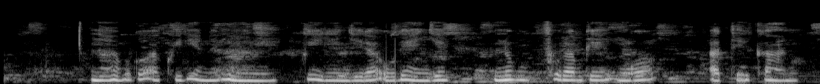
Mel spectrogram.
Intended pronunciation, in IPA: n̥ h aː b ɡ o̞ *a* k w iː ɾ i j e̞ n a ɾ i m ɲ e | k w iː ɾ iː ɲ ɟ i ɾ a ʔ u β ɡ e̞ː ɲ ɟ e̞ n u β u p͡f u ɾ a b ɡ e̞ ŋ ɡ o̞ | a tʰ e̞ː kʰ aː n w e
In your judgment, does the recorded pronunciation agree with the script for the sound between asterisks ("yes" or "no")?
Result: yes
